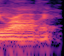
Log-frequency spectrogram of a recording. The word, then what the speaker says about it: Aaronic: that's not right blessing it's not a a role it's a a rhonic that's right so how do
